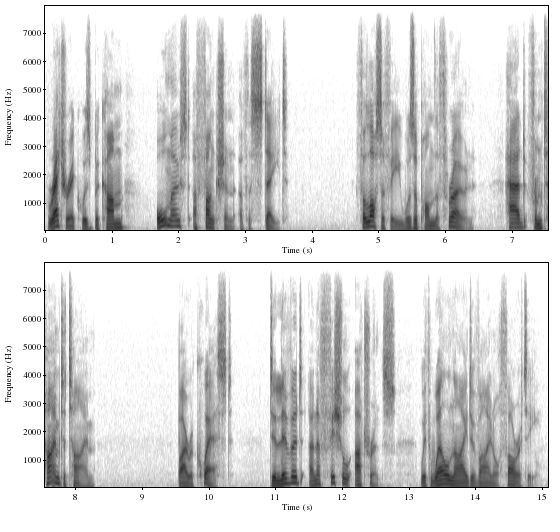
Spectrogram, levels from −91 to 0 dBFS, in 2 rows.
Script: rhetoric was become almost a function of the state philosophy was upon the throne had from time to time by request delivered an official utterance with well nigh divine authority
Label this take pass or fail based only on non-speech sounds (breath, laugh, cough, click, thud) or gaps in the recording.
pass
